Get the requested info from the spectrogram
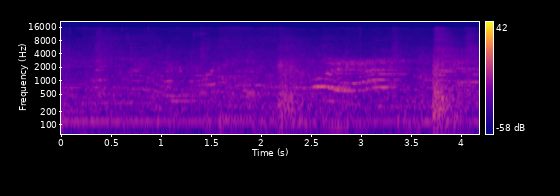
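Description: Bowling alley room tone: a steady low hum with faint voices in the background, and one sharp knock near the end.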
